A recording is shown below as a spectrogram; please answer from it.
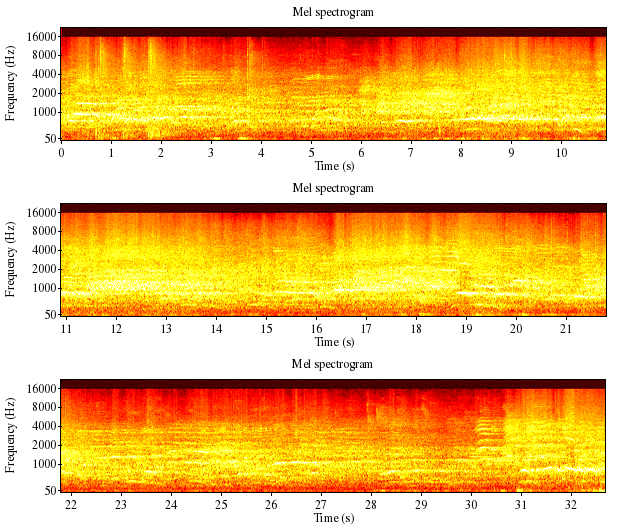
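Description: Many indistinct voices talking and calling out, echoing in a large sports hall, with a few dull thuds now and then.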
